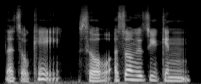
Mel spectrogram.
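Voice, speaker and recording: A woman's voice: on the low side, fairly quick, a little mellow, dry recording, studio quality. A woman whose first language is Japanese, answering interview questions in careful non-native English as an event organizer, with light laughs as she explains.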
